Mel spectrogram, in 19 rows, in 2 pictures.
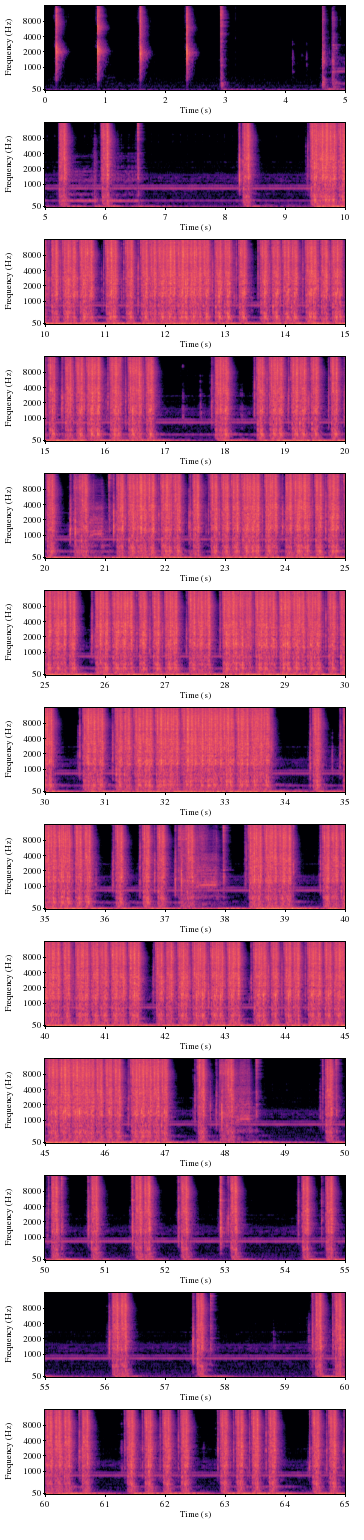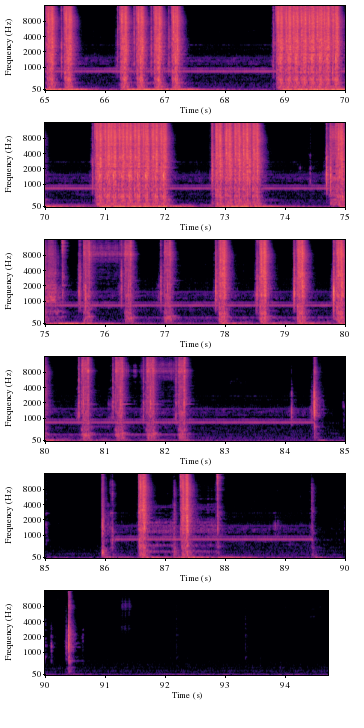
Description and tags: Typing sounds from my IBM Electric Typewriter Model 85 (the 65 and 95 will sound the same, typing mechanism and keyboard are identical between machines) with the typewriter turned on, first 4 snaps are my snapping my fingers followed by flipping both power switches and beginning typing. There are also sounds of the typing element and carriage moving in this recording as well.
